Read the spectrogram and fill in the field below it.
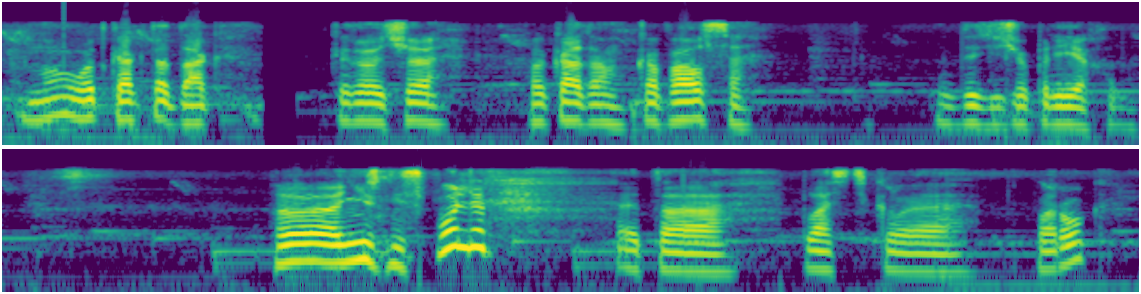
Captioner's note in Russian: вздыхает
